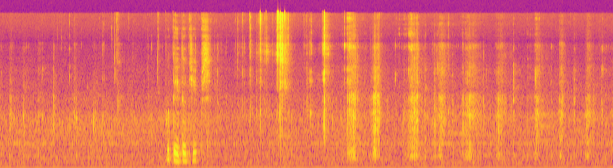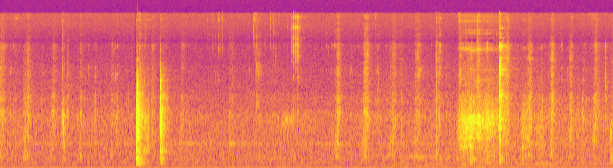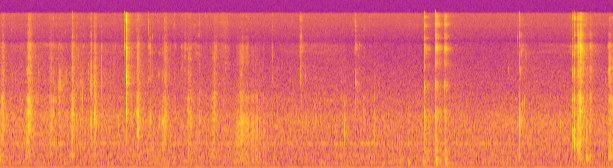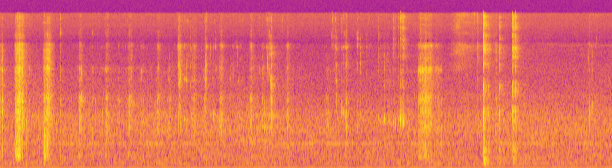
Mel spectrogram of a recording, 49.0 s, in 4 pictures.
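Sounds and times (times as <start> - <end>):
chewing crisp potato chips: 0.0 - 3.3, 4.3 - 21.4, 22.4 - 30.7, 35.9 - 45.7.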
